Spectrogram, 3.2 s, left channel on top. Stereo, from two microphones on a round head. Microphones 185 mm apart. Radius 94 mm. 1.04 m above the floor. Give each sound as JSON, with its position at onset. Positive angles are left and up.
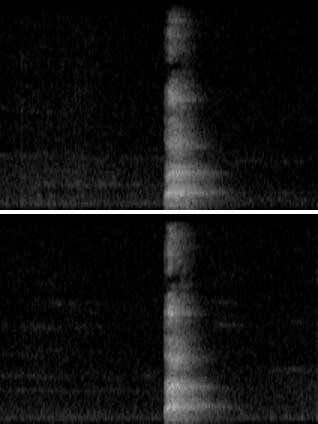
{"t": 1.6, "sound": "a shout", "side_deg": -55, "distance_m": 3.0}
